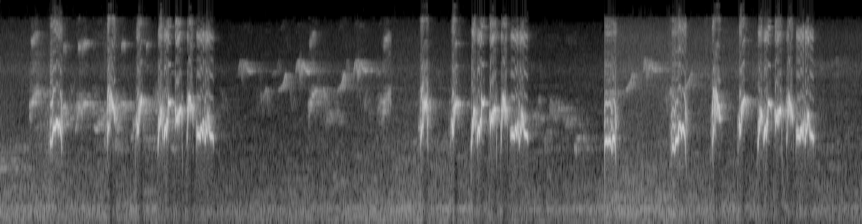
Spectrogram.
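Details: Caged-bird stimulation song of a Thai red-whiskered bulbul in the southern master style. Three quick, warbled phrases of sharp, bright notes, with softer high chirps filling the gaps between them.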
